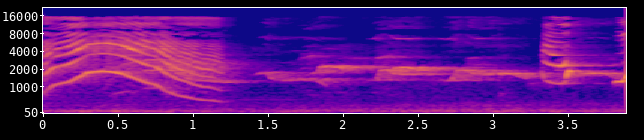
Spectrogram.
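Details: Masked laughingthrush singing as a lure for other birds: a long rising and falling arched whistle, then a steady warbling whistle at lower volume and a brief sharp flourish, with faint low background hum.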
